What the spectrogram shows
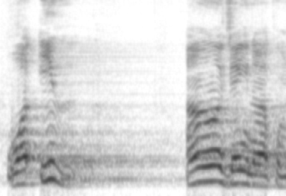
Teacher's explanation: نون میں اخفا ہو رہا ہے، نون کی آواز کو ناک میں چھپا کر پڑھیں گے۔ یا میں یا لین ہے، اسے نرم آواز کے ساتھ جلد پڑھیں گے۔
